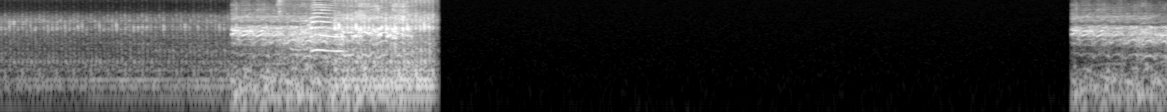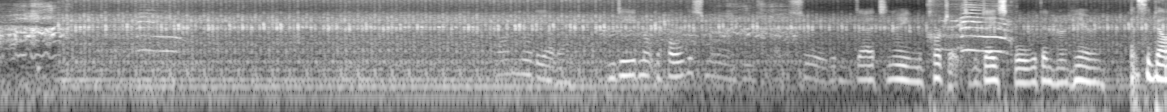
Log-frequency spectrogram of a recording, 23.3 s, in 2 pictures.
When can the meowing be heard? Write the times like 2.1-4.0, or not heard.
2.8-3.5, 12.8-13.6, 20.9-21.9.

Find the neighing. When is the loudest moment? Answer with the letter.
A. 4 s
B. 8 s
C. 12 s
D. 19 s
A.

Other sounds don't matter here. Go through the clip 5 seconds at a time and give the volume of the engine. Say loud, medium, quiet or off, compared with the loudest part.
loud, off, loud, loud, medium.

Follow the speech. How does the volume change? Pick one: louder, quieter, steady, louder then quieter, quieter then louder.
quieter then louder.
